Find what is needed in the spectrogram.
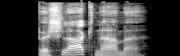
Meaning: verbal noun of in Beschlag nehmen, seizure
- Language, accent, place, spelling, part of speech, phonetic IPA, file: German, Germany, Berlin, Beschlagnahme, noun, [bəˈʃlaːkˌnaːmə], De-Beschlagnahme.ogg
